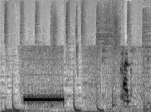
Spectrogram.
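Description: A phone number being dialed: a steady electronic tone holds for under a second, surrounded by a few soft low thumps, followed later by a short warbling burst of tones.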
